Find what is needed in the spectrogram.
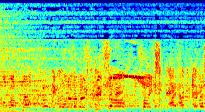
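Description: Indistinct talking. The low music before it dies away in the first second.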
